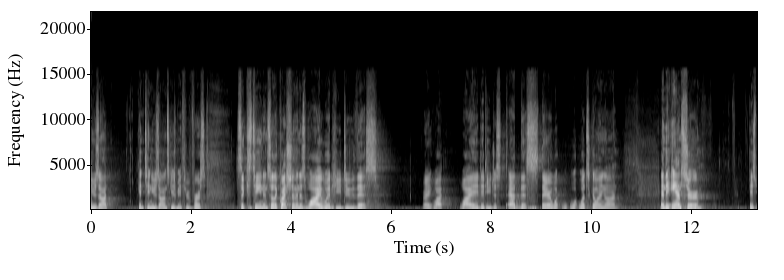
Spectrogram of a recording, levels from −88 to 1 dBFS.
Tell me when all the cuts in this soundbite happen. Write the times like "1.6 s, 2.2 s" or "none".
none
